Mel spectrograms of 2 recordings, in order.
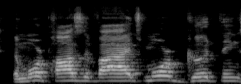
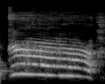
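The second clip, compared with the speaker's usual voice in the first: hawk caw. Retold or imitated. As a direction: screech it like a diving hawk. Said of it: "there's a hawk coming from the tree going".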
